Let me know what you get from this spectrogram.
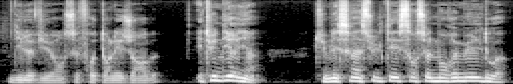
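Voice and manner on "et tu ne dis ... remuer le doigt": high, loud bitter scolding; angry reproach. A narrator's reading. Wife scolding her husband for not defending her, angry and loud. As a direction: lash out at him for doing nothing.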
